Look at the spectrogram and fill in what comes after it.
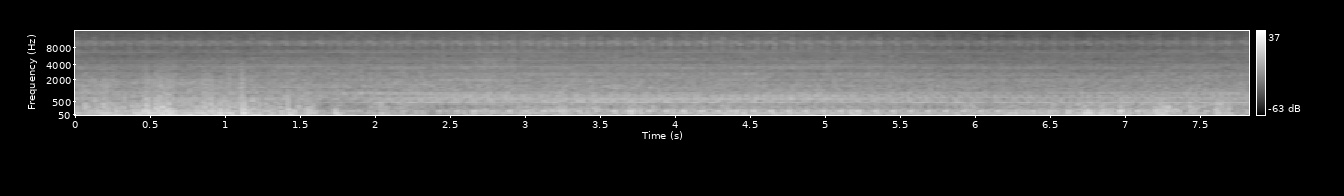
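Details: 2017 Kenworth T680, Cummins ISX diesel, automatic, 577 miles, checked at idle for leaks and fan hub: steady rhythmic diesel clatter, even and unhurried, no misses or knocks; healthy idle.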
